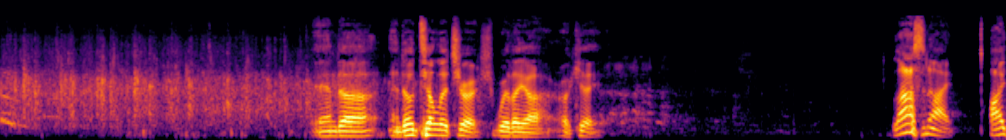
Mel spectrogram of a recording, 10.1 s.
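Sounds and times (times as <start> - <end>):
church congregation applauding visiting pastors: 0.0 - 5.0
speech: 3.1 - 6.1, 8.9 - 10.0
laughter: 5.9 - 8.1.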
